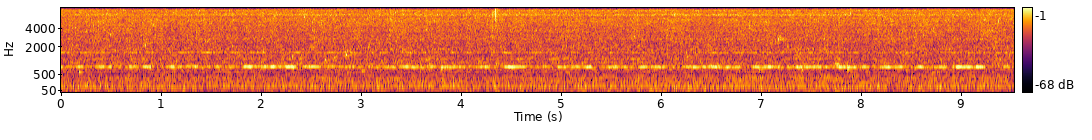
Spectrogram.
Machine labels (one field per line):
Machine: pump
